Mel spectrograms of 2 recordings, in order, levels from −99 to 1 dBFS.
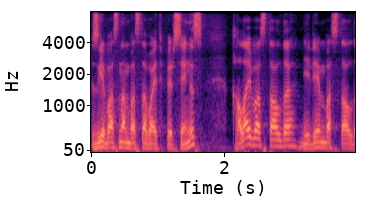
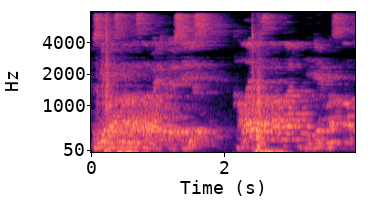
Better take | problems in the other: first | noise reduction (classical method WPE with log-MMSE)

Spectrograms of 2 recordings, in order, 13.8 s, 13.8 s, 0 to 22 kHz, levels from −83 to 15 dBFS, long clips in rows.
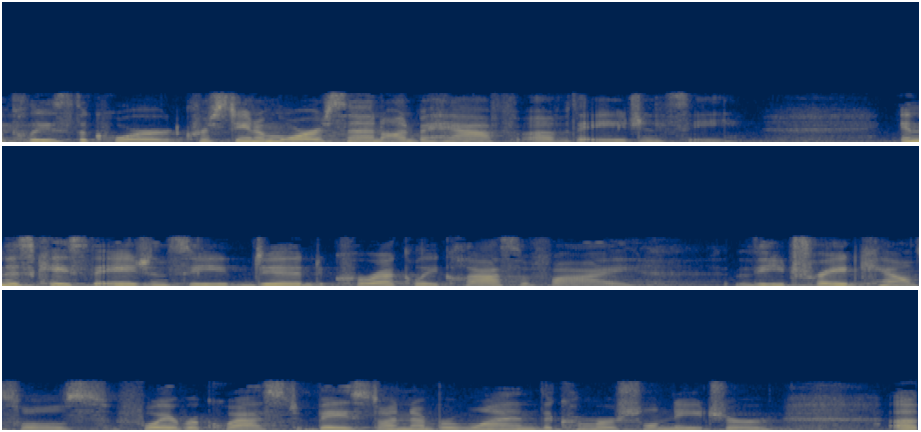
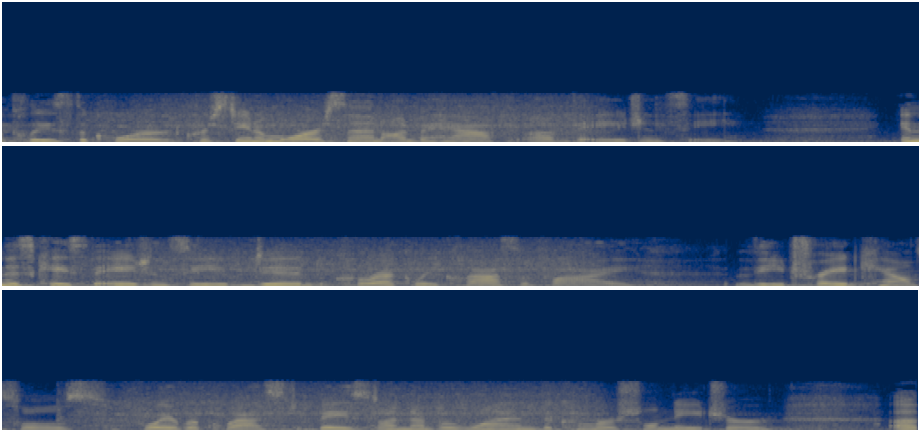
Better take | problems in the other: first | background sound (Engine / Vehicle); 11 dB below the speech

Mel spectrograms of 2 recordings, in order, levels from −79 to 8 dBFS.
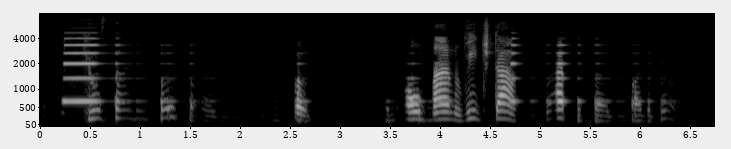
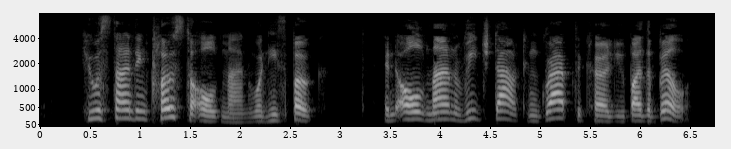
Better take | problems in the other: second | noise reduction (neural mask model RNNoise)

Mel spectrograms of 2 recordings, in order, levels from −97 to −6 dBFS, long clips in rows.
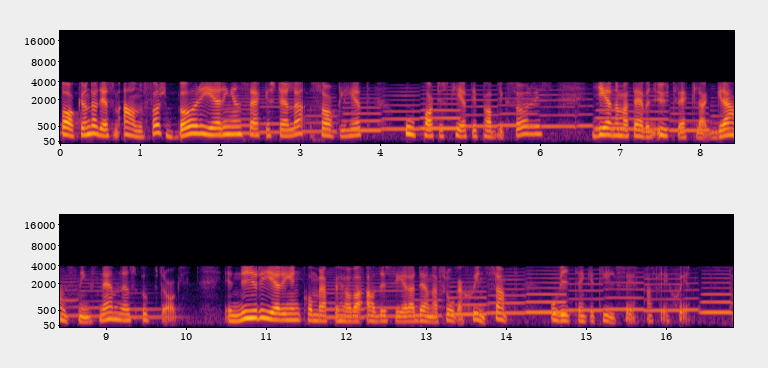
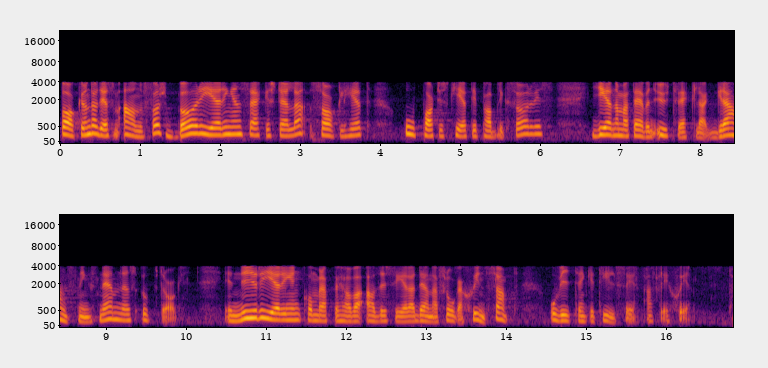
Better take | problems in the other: second | background sound (Wind instrument, woodwind instrument); 11 dB below the speech

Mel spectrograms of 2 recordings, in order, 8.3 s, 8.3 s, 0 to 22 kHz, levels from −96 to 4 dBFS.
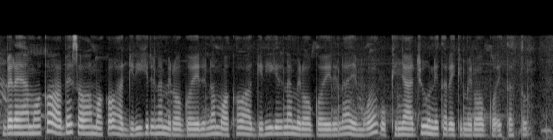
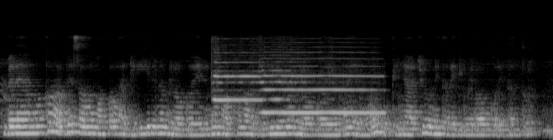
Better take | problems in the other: first | background sound (Wind instrument, woodwind instrument); 2 dB below the speech // room echo; dies away in 0.9 s

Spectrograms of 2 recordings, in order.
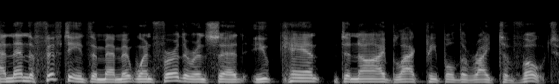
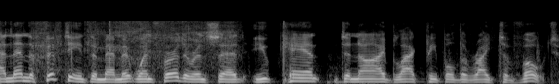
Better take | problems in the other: first | background sound (Tearing); 18 dB below the speech

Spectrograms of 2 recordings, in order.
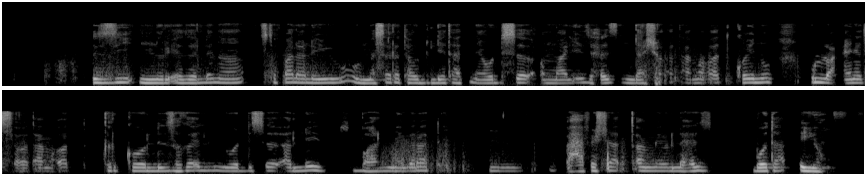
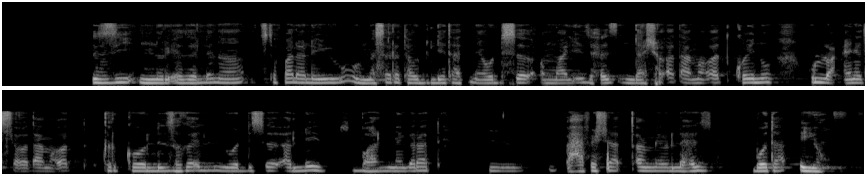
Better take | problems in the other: second | noise reduction (neural mask model RNNoise)

